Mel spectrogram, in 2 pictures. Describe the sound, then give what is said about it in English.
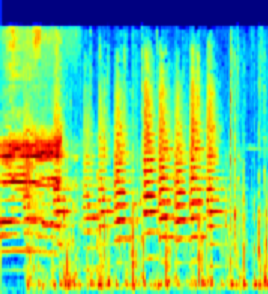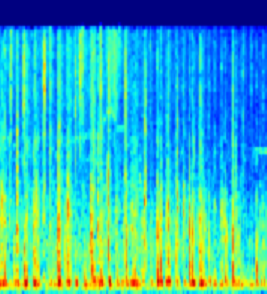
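Goat hooves clip-clop in a quick, steady galloping rhythm, fairly loud, with a wavering animal cry over the first few seconds before the hoofbeats carry on alone, as three goats, two billy goats and one nanny goat, gallop down to a river. “So the two billy goats and one nanny goat galloped their way down to the river.”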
